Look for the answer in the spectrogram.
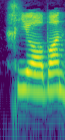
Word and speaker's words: خیابان: این خدایبان را خیابان تلفظ می کردند.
